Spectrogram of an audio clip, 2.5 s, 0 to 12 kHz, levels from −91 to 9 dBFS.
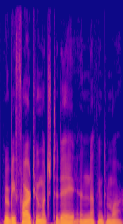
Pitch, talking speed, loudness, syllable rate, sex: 115 Hz, 245 wpm, -19 LUFS, 6.5 syllables/s, male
